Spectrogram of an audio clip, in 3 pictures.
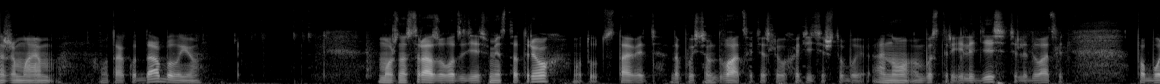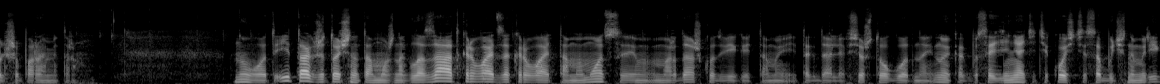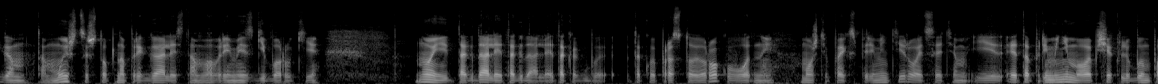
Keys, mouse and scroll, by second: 1.0 right click, 1.9-3.6 drag, 1.9-3.3 middle drag, 2.5 w, 3.6-5.2 middle drag, 13.2-23.5 middle drag, 24.8-33.2 middle drag.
